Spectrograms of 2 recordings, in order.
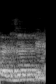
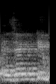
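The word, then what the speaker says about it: adjective: देखिए, इसको एडजेक्टिव नहीं बोलते, इसको एडजेक्टिव बोलते हैं।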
